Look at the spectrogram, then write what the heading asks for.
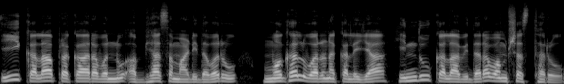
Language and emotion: Kannada, neutral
